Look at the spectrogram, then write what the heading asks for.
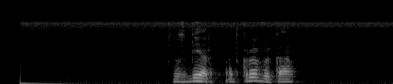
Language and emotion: Russian, neutral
